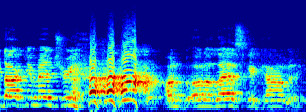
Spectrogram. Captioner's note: laughing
